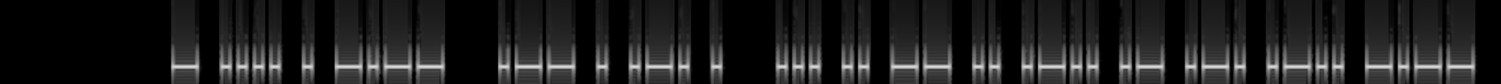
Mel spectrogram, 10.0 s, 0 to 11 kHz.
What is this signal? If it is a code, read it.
Morse code, heard as a keyed tone, about 22 wpm, 700 Hz. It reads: THEY WERE SIMILARLY
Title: Sentences from Top 1400 Words 22wpm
